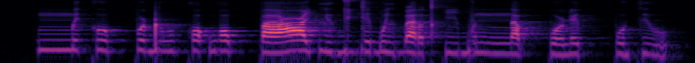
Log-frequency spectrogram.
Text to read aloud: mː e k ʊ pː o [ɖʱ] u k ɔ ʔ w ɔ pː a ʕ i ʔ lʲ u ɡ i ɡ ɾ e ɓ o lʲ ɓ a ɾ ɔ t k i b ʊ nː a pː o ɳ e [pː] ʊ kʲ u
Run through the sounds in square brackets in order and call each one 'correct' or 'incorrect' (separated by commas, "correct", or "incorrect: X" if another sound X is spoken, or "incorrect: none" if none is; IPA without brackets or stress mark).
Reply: correct, correct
